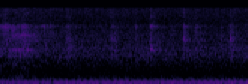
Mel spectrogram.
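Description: Near silence: room tone with a faint steady hum and a few faint, irregular light ticks.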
